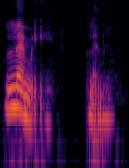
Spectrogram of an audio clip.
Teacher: So that same sort of uh le sound is preserved let him or letter uh but the middle sound is kind of cut a little bit is sort of contracted somewhat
